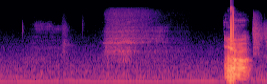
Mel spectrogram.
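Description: A woman breathes out smoke with a soft puff.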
